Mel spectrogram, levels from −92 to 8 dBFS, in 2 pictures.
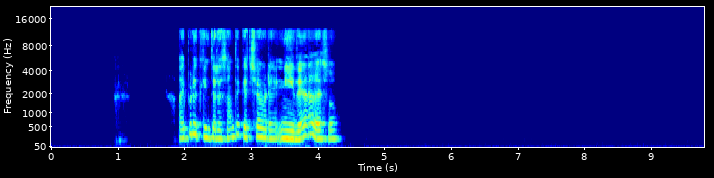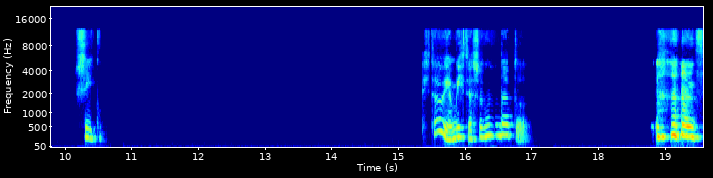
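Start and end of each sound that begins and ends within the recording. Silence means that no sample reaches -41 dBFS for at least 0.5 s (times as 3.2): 1.93–4.27
10.2–10.51
15.38–16.89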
